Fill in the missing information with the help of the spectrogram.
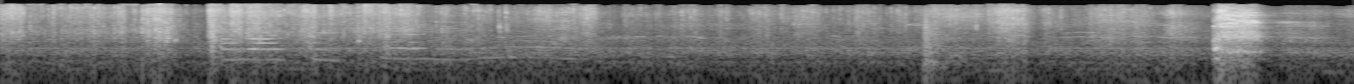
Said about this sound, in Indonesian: Batuk ya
